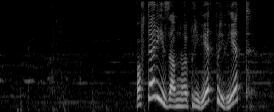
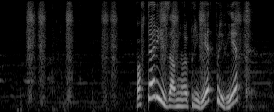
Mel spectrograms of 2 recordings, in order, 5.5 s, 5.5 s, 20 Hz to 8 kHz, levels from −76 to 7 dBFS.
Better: first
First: none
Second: background sound (Respiratory sounds); 16 dB below the speech

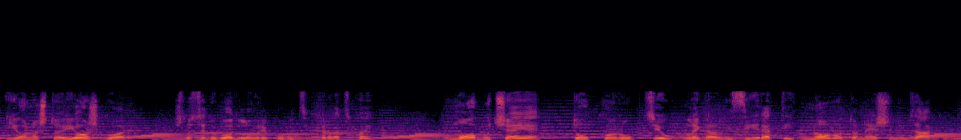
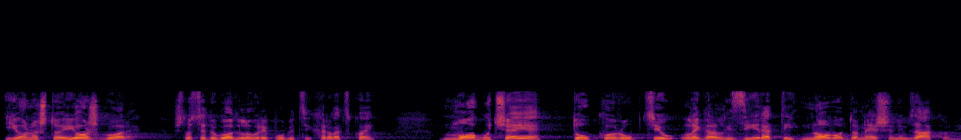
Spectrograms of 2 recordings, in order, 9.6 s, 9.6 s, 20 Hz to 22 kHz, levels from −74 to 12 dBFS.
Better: second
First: background sound (Keyboard (musical)); 9 dB below the speech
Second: none

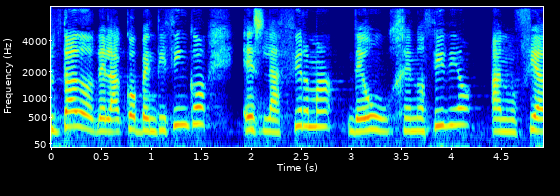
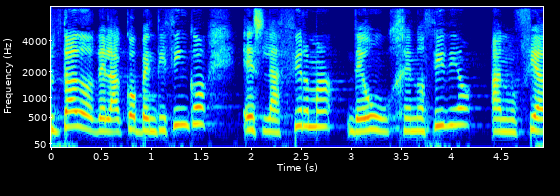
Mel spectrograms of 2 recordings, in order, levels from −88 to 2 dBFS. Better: second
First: noise reduction (neural separator model SepFormer DNS4)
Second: none

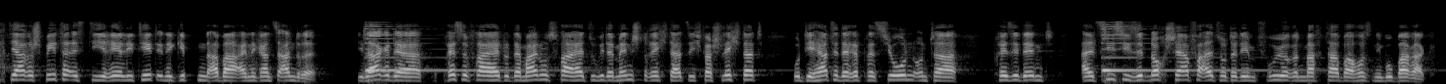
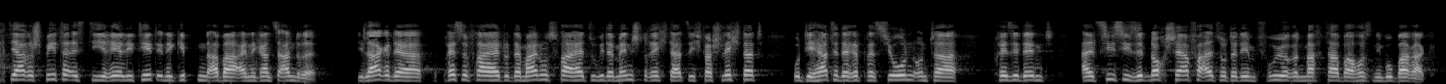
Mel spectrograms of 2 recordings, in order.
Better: second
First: background sound (Keyboard (musical)); 11 dB below the speech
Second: none

